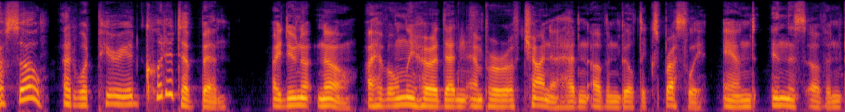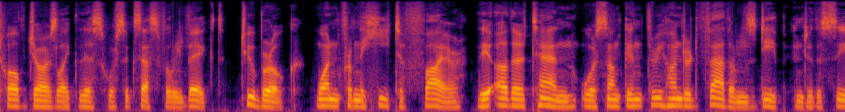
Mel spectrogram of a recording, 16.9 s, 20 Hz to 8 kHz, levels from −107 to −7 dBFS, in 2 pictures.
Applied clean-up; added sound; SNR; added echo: neural separator model SepFormer DNS4.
